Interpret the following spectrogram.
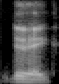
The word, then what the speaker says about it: Duhigg: pronunciation? Duhigg.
